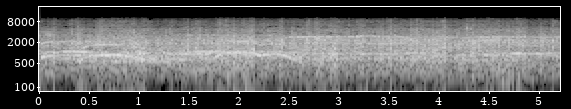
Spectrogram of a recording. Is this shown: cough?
no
